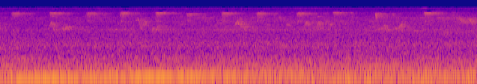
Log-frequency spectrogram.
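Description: Outdoor woodland ambience: faint high bird chirps repeating every half second or so over a steady low rumble.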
